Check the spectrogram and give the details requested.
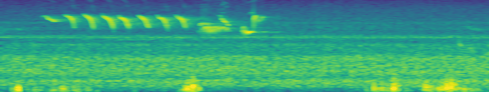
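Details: Blue-and-white flycatcher on Mt. Rokko-san, Kobe, Japan, giving a rapid series of high, sharp, slurred whistles ending in a couple of lower notes, then quiet, with low background rumble.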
